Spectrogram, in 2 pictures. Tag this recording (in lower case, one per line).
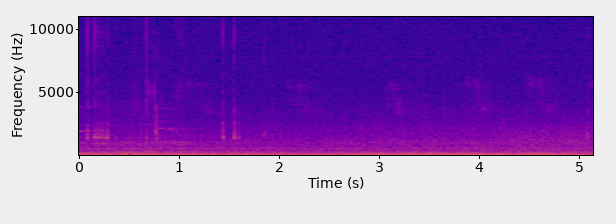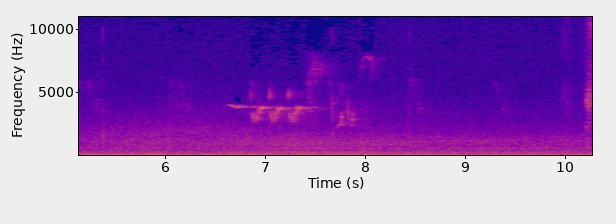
magpie calling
